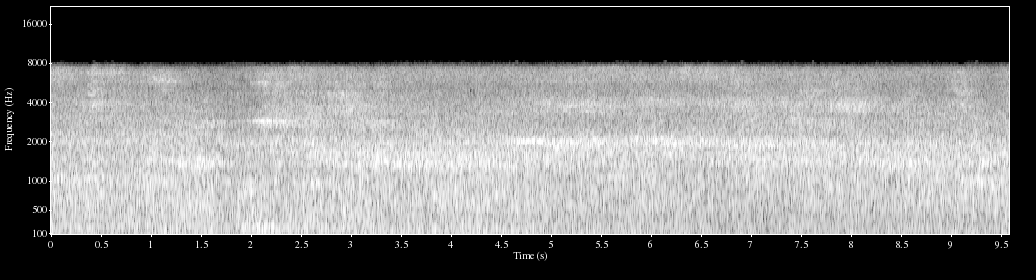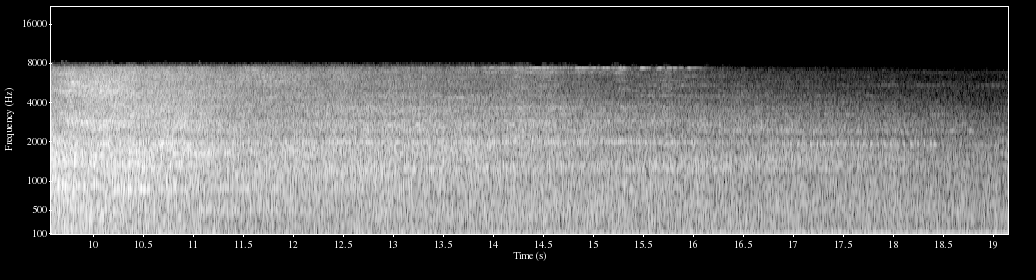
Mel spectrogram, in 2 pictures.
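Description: N700-series Shinkansen train passing close at speed: a loud, steady rush of wheel and air noise with a faint thin high tone over it. The rush drops away about eleven seconds in and fades steadily as the train draws off.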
